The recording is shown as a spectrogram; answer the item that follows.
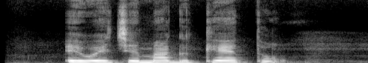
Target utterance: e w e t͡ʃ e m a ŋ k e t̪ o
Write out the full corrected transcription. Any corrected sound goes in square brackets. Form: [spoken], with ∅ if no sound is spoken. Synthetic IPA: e w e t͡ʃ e m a [ɡ] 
